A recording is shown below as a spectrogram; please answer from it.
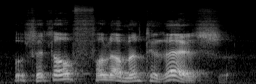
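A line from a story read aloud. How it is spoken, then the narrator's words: Exclaiming. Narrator (French): il s'écriait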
